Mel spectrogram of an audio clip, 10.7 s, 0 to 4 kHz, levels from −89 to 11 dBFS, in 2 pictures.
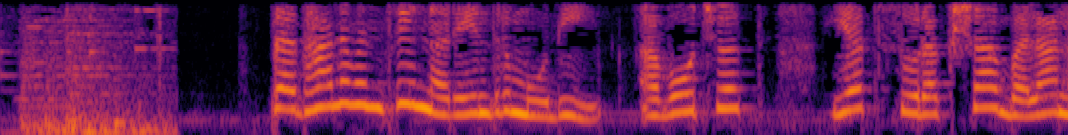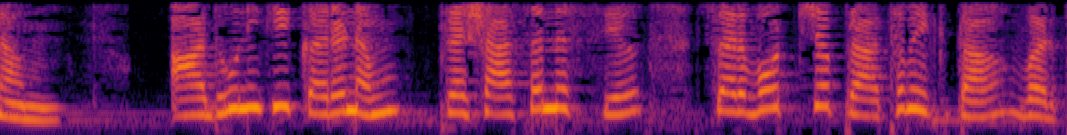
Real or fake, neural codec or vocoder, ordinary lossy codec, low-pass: real; none; none; 3.6 kHz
